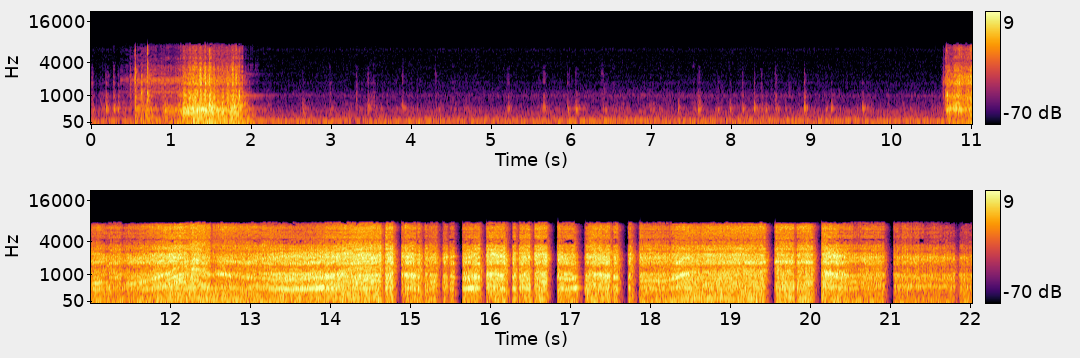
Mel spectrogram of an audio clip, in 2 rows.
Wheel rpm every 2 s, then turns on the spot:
10, 0, 0, 0, 10, 110, 130, 120, 120, 150, 60.
0-2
